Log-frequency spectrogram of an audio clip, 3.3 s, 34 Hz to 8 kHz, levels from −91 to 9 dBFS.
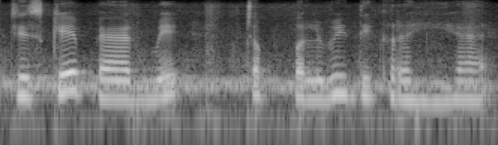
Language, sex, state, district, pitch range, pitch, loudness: Hindi, female, Uttar Pradesh, Saharanpur, 190-265 Hz, 210 Hz, -17 LUFS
